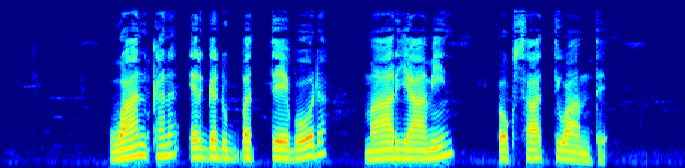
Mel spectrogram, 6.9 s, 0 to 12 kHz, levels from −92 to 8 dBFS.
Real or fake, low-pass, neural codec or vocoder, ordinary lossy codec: real; 9.9 kHz; none; MP3, 96 kbps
